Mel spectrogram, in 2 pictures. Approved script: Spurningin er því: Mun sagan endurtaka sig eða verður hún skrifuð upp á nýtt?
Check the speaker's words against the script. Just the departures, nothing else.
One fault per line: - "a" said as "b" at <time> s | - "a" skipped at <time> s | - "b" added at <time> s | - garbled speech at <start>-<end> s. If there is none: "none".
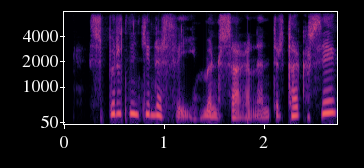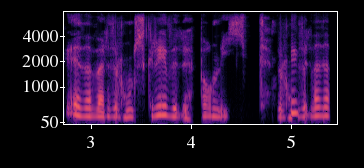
- garbled speech at 4.9-5.4 s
